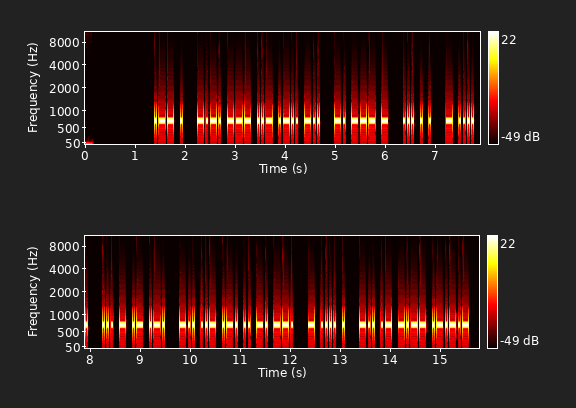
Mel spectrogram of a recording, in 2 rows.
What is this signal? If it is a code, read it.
Morse code, heard as a keyed tone, about 28 wpm, 700 Hz. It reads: WE COULD NOT SEE THE STAR DURING THE DAY.
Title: Sentences from Top 1000 Words - Review Part 2 - 28wpm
